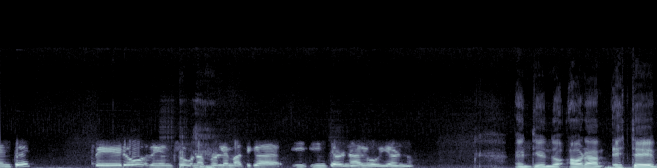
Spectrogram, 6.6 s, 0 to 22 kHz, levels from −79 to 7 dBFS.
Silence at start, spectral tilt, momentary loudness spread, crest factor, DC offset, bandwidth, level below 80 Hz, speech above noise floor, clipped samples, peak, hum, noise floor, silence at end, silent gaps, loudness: 0 s; -7 dB/octave; 10 LU; 16 dB; under 0.1%; 11 kHz; -36 dBFS; 33 dB; under 0.1%; -2 dBFS; none; -49 dBFS; 0 s; none; -18 LUFS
